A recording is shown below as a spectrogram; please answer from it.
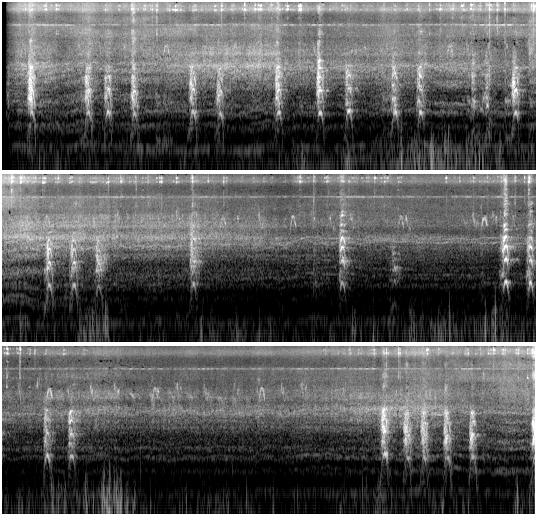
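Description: A Jack Russell terrier barking in short, sharp barks again and again in irregular bursts, excited by a quadcopter flying overhead. The barking pauses briefly in the middle and again near the end. The drone's propellers make a faint steady whine underneath.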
